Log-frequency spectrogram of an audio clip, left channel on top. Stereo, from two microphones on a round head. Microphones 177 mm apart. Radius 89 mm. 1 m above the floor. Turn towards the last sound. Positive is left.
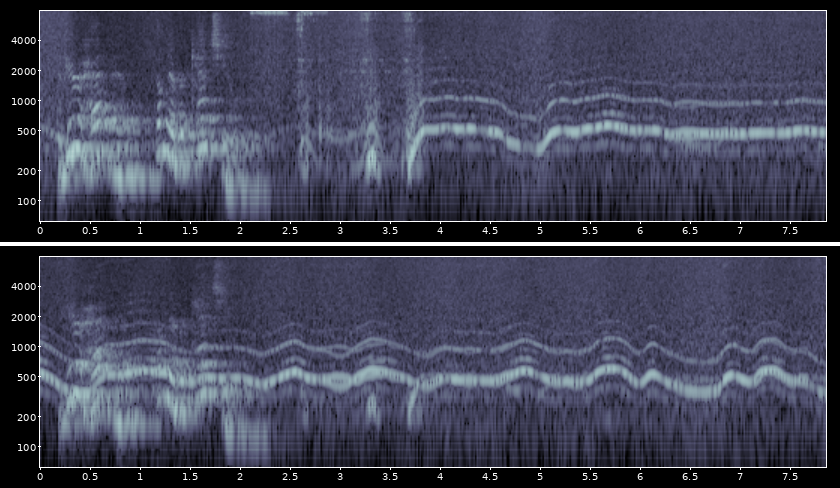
turn(degrees=55)  # may be behind; listen again after turning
